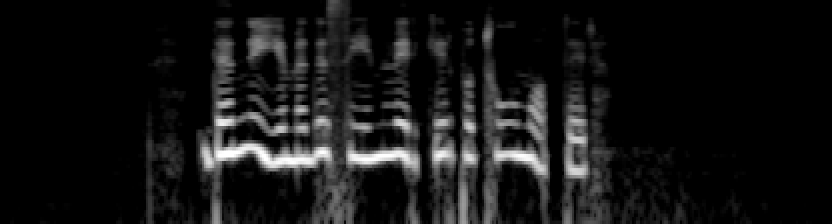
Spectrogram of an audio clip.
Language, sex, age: Norwegian, female, 54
